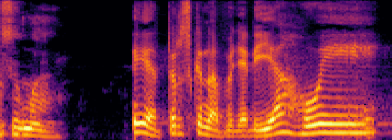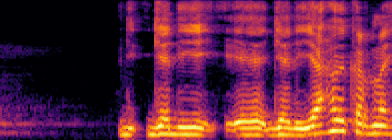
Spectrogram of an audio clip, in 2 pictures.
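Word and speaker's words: Yahweh: itu Bang Suma hancur sudah ini Bang Suma Bang Suma itu bukan pengucapan yang ee kurang tepat yang paling tepat pengucapannya itu Yahwe.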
